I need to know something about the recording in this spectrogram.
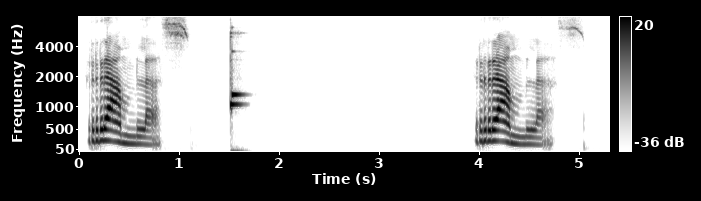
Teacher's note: você percebeu como eu pronunciei Ramblas com R bem tremido e vibrado? Isso sempre vai acontecer no espanhol quando uma palavra começa com R. · Term: R forte do espanhol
